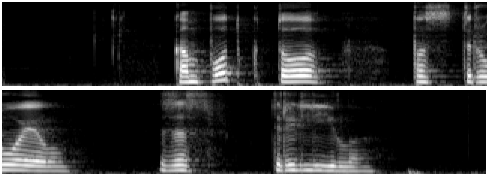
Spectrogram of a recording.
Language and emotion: Russian, neutral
